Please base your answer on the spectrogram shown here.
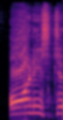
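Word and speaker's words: honest: ഇങ്ങനെയുള്ള വേറൊരു പദമാണ് ഓണിസ്റ്റ് മാൻ.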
